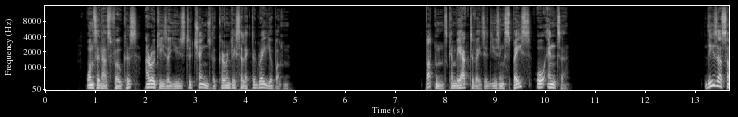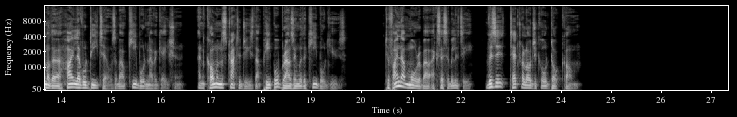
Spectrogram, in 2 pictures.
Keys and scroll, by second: 0.2 Right, 1.2 Right, 2.4 Right, 3.6 Left, 4.7 Left, 6.0 Left, 7.6 Tab, 9.9 Return.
